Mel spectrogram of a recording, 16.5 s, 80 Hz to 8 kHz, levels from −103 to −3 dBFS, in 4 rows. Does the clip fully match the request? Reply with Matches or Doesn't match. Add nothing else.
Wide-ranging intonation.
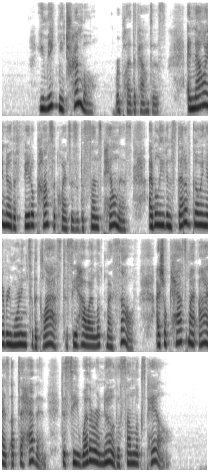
Doesn't match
